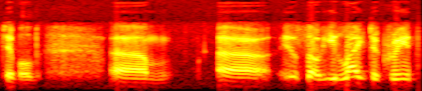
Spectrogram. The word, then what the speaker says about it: Theobald: one of his pseudonyms looks like Theobald but it's pronounced Dippold so he liked to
